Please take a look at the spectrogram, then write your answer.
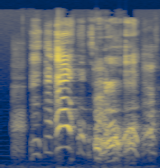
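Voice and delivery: squeaky monkey cackle; high creature chitter. Acted. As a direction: chatter like a hyper little monkey. Laughs as Spider Monkey.

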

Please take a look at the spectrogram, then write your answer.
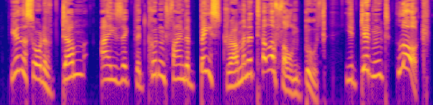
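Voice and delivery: high scornful jeer; mock his stupidity; scornful insult. Peavy insults the bungler.

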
